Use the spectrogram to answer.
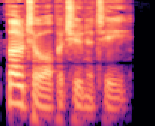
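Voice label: "photo opportunity", British English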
